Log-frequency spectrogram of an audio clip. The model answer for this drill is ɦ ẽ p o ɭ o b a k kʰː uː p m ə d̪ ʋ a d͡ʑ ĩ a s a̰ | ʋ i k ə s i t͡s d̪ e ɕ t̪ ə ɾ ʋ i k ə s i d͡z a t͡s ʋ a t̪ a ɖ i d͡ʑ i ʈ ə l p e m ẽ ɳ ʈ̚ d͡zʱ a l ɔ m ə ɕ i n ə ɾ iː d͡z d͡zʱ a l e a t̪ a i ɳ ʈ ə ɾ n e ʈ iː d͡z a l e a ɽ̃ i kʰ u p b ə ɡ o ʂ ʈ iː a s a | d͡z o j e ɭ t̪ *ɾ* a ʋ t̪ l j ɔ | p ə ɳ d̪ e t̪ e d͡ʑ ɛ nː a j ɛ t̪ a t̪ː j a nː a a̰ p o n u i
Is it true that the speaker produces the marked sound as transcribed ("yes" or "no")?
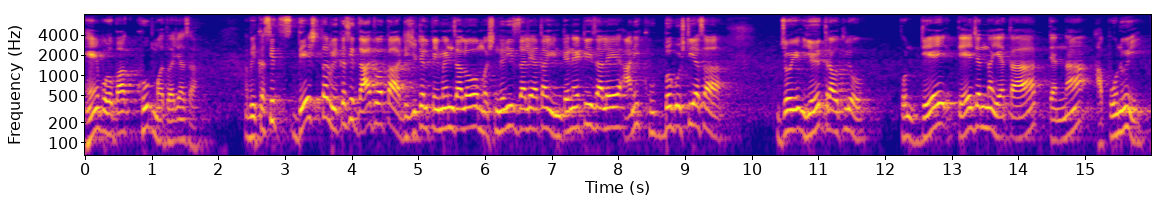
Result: yes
